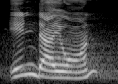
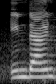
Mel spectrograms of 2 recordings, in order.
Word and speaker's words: Indion: Tablet disintegration, इसके under लिखो इंडायोन। इंडायोन की स्पेलिंग है INDION।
